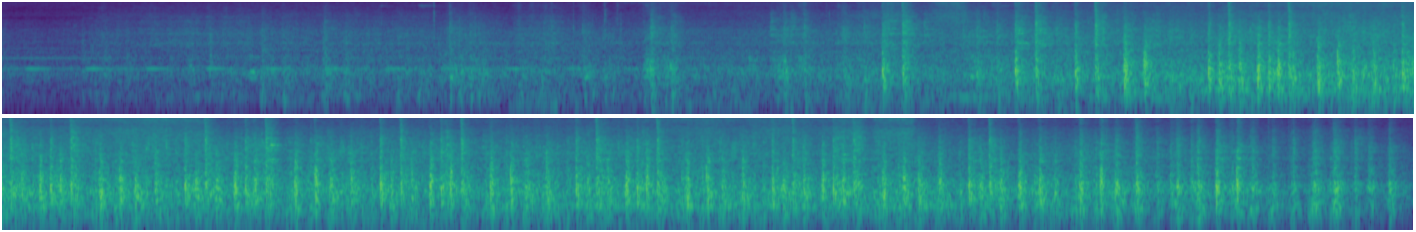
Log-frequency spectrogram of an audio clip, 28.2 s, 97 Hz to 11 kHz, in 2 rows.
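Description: Seibu 001 series 'Laview' limited express electric train passing through a station without stopping. Its wheels clatter rapidly over the rail joints, building up from about eight seconds in and staying loud as the cars go by.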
